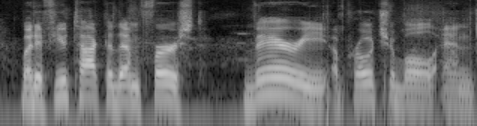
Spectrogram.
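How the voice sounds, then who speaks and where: A man with an American accent speaks at a fairly slow pace. Music plays in the background. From Minnesota, US. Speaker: expat retiree. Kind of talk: interview. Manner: animated.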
